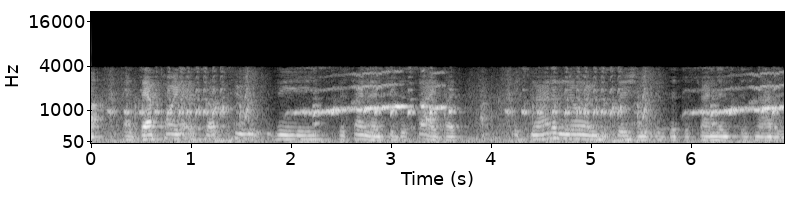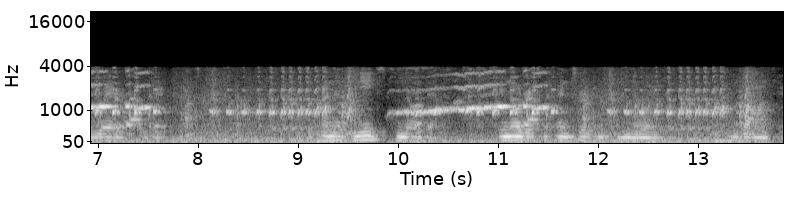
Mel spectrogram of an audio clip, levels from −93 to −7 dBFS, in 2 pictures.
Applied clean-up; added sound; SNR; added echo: none; Chicken, rooster; 0 dB; none.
